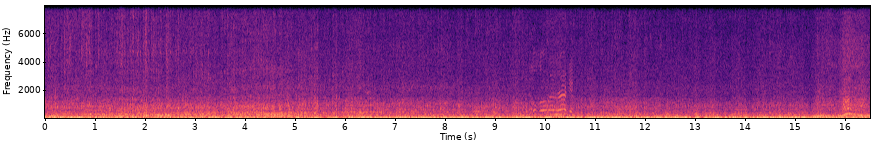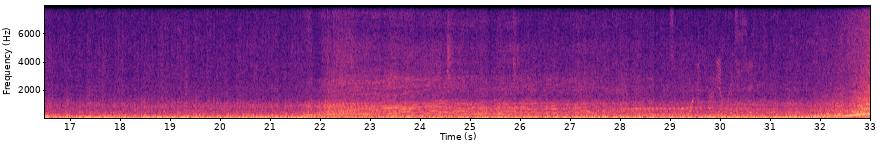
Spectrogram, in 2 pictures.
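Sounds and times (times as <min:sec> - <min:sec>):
engines idling: 0:00.0 - 0:33.0
vehicles accelerating away: 0:00.0 - 0:33.0
engine revving: 0:15.2 - 0:17.0, 0:21.5 - 0:33.0.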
